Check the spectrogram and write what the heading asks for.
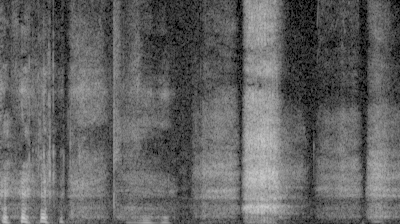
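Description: A man laughing in a few short falling bursts, then loud gasping breaths as he catches his breath, out of breath from an exhausting run.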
